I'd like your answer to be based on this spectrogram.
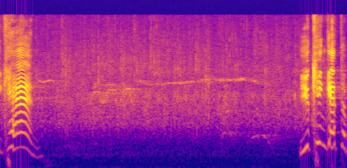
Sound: cheers

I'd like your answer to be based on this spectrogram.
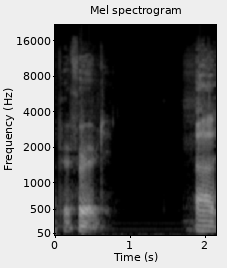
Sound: pause

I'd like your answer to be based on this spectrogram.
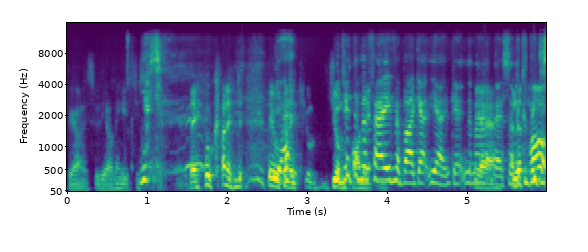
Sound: laughing

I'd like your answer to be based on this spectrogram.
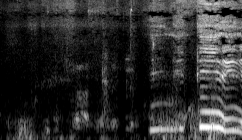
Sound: people talking, humming

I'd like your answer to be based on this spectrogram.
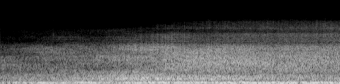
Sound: engine roaring

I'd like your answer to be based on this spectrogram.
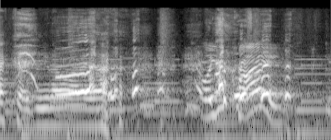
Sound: laughing

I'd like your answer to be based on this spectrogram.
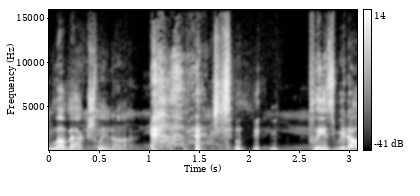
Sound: laughing

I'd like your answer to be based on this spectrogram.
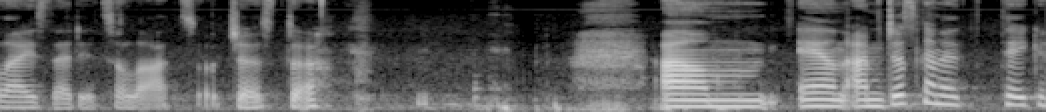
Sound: laughs

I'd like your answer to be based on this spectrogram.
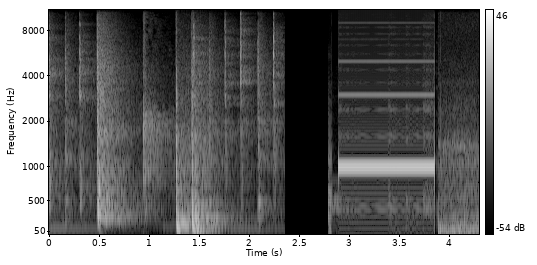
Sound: clap

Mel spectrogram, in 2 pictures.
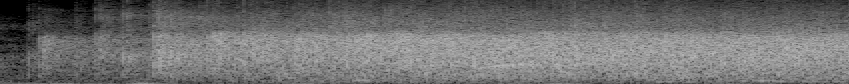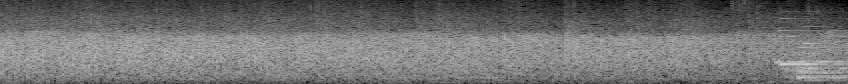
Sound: applause

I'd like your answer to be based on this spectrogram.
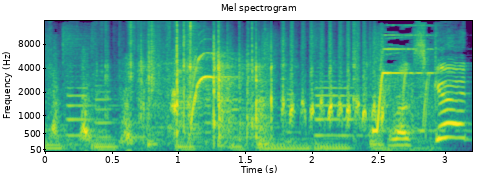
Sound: cutting sounds

